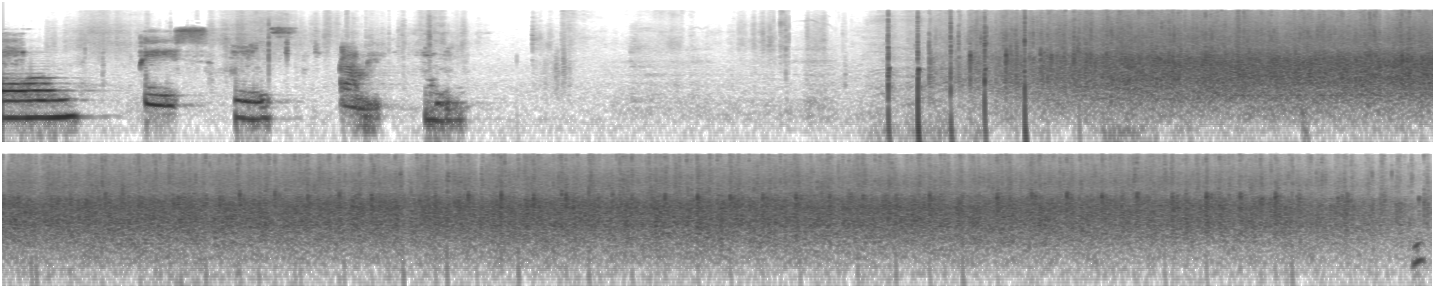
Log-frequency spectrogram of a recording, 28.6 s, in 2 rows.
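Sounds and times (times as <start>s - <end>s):
speech: 1.4s - 4.7s
audience applause: 8.8s - 28.6s.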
